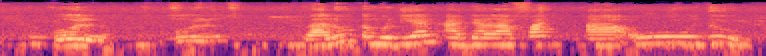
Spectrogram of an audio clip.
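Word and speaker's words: أعوذ: A di situ kamu keluarkan hurufnya dengan membuka mulut kamu ya teman-teman, dengan membuka mulut kita. A. Ul. Nah pada saat karena pakai huruf ain di situ mengeluarkannya cukup dari tenggorokan, maka tidak ada gerakan mulutnya.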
